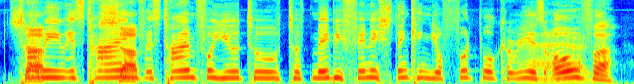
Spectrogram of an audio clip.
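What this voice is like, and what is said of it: Brazilian accent impression of Gisele. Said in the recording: “Brazilian accent ... Do Giselle”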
